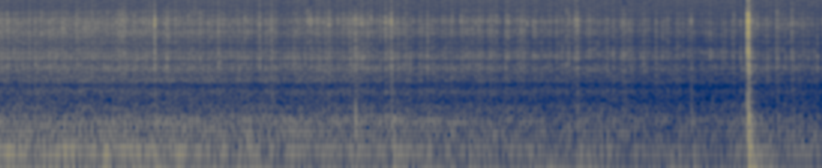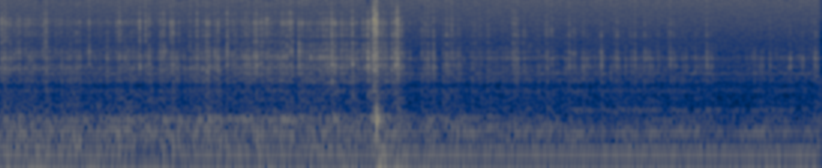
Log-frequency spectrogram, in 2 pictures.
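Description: Improvised experimental sound piece played from a graphic score: a dense, low noise that fades gradually, broken by two sharp clicks about five and eight seconds in.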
